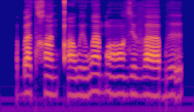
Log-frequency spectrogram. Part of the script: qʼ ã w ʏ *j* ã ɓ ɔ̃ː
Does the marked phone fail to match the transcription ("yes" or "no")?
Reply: yes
